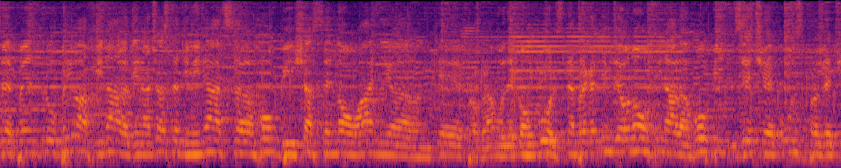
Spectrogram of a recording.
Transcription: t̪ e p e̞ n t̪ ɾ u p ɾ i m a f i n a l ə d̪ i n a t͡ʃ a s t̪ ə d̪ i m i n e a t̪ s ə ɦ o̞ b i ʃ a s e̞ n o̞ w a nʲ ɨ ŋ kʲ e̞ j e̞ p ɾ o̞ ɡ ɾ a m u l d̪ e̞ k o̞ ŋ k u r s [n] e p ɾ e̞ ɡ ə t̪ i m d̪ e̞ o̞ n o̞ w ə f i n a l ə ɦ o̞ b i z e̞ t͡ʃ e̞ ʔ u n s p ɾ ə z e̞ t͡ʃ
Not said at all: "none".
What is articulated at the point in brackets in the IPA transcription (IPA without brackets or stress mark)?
n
